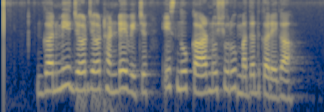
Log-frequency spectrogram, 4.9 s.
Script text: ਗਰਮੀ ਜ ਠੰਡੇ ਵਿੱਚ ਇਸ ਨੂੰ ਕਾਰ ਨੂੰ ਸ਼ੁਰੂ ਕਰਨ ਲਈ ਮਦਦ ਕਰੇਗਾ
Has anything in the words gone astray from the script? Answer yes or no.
yes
